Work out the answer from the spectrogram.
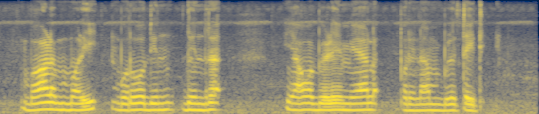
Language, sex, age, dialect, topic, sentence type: Kannada, male, 46-50, Dharwad Kannada, agriculture, question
